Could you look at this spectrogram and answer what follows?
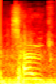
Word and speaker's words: Tok: we're just crossing the Tok River, look. I keep calling it Tok because it's spelled T-O-K. It's actually pronounced Tok as in poke.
